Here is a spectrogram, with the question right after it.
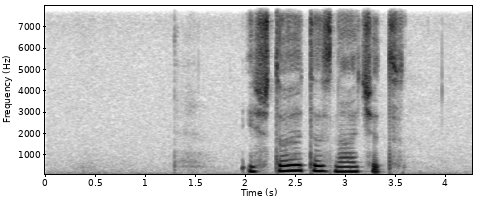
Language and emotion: Russian, sad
